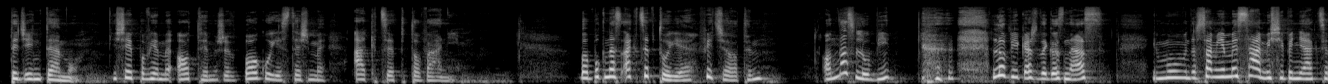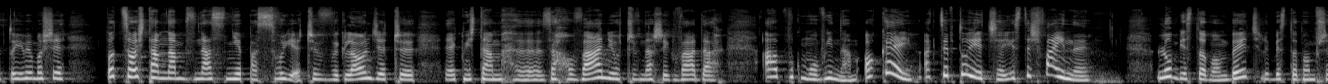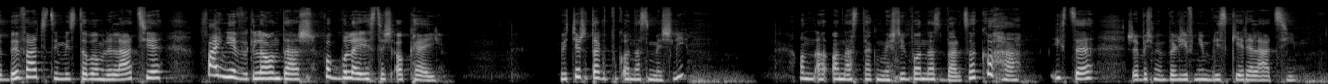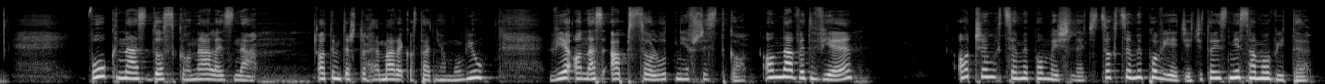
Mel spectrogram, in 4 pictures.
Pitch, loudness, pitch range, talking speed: 250 Hz, -19 LUFS, 220-300 Hz, 155 wpm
